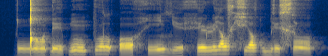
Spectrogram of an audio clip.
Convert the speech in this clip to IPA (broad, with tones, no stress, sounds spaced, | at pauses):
ŋ͡ǃ ɔ̃˧ ɗ ɪ˧˩ ɓ ũ˥˧ p u˥ lˠ ʔ ɔ˩˧ h ĩ˩˧ ʎ ɪ˩˧ h ɪ˥ ɭ i˥ lˠ x i˥ lˠ ɡ͡b ɪ˥˧ x ɑ̃˧˩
